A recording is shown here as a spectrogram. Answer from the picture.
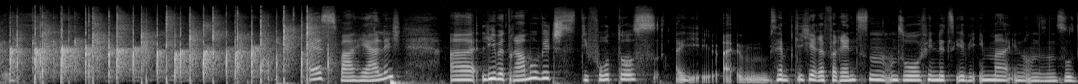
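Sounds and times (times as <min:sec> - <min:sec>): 
small group applause: 0:00.0 - 0:03.4
speech: 0:03.1 - 0:10.7.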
